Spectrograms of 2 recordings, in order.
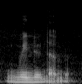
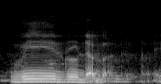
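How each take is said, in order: First: "Vidudabba" with a d in the second syllable; pronounced with a D. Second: "Virudabba" with an r in the second syllable; pronounced with an R. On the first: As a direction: say "Vidudabba" with d after Vi. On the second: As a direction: say "Virudabba" slowly, with r after Vi. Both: Shown as a demonstration. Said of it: "different ways to say his name".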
